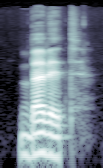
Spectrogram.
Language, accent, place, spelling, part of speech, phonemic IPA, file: French, France, Lyon, bavettes, noun, /ba.vɛt/, LL-Q150 (fra)-bavettes.wav
- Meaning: plural of bavette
